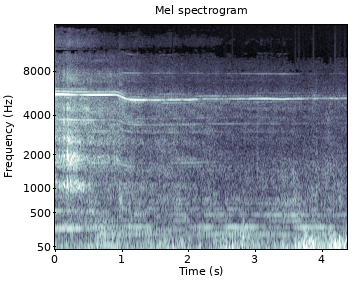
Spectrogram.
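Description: An E-flite Valiant electric RC airplane flies overhead, its motor a steady high whine at moderate distance that fades slightly and then swells louder toward the end.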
